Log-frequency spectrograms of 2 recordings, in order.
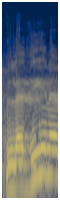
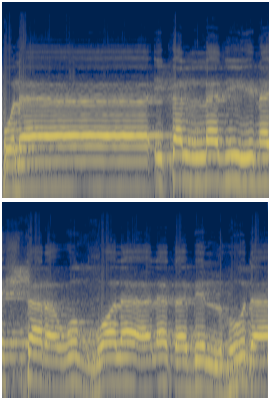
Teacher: لذین میں دال پر سیٹی نہیں ہوگی.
